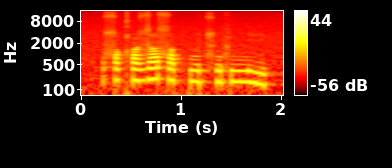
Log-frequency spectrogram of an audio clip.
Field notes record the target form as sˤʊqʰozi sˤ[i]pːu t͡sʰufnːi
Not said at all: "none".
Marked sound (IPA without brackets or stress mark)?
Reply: e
